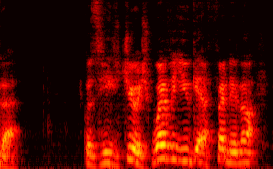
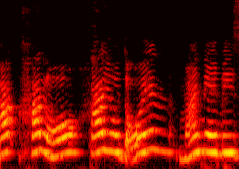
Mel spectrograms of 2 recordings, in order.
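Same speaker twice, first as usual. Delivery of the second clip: very high, slow, put-on Chinese accent; 10 semitones higher than usual. A speaker demonstrates a stereotypical Chinese voice; stereotypical Chinese accent. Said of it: "I'm gonna do Chinese voice".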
